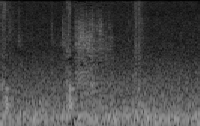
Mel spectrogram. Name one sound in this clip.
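A knife chops vegetables on a wooden board.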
